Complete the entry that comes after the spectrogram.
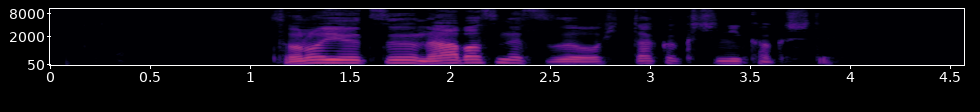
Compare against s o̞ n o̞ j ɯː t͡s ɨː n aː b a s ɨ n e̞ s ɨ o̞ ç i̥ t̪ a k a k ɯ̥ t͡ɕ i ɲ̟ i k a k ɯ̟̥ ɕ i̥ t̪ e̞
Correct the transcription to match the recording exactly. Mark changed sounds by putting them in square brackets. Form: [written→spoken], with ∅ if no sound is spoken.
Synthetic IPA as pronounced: s o̞ n o̞ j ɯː t͡s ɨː n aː b a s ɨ n e̞ s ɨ o̞ ç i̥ t̪ a k a k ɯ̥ t͡ɕ i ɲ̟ i k a k ɯ̟̥ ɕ i̥ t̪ e̞

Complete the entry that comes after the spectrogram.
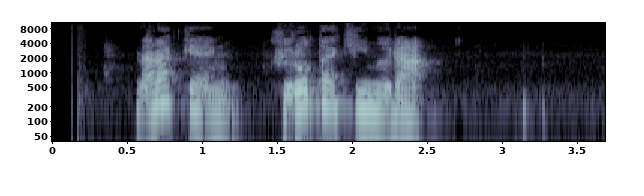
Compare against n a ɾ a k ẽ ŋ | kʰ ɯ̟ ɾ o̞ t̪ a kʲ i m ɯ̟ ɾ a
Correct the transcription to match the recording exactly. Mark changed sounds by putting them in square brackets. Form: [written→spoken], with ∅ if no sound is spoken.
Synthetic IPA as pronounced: n a ɾ a k ẽ ŋ | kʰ ɯ̟ ɾ o̞ t̪ a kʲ i m ɯ̟ ɾ a

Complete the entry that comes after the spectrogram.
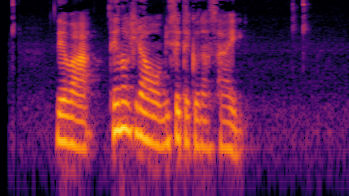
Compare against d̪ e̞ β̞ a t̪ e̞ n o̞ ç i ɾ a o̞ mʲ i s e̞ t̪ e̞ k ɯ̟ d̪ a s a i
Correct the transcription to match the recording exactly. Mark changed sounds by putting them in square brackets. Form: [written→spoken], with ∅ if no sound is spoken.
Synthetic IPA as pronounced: d̪ e̞ β̞ a t̪ e̞ n o̞ ç i ɾ a o̞ mʲ i s e̞ t̪ e̞ k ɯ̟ d̪ a s a i

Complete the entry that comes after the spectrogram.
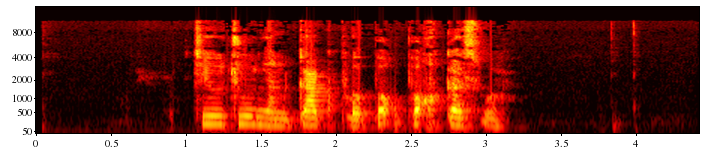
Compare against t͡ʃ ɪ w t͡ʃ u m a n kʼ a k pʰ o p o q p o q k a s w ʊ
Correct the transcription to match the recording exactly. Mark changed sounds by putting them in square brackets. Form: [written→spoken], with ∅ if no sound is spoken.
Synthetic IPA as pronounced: t͡ʃ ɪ w t͡ʃ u [m→ɲ] a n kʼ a k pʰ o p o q p o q k a s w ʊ

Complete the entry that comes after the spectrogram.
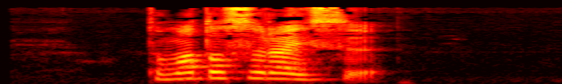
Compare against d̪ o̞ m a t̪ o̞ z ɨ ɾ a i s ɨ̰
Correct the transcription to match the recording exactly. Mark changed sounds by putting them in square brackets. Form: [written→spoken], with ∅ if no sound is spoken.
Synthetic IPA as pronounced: [d̪→t̪] o̞ m a t̪ o̞ [z→s] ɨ ɾ a i s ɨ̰

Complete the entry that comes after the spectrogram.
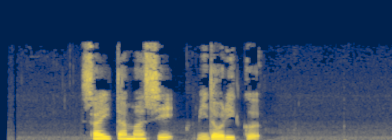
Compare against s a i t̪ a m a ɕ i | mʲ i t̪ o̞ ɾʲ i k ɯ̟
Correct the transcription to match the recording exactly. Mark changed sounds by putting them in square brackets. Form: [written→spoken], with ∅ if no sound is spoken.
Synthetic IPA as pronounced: s a i t̪ a m a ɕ i | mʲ i [t̪→d̪] o̞ ɾʲ i k ɯ̟

